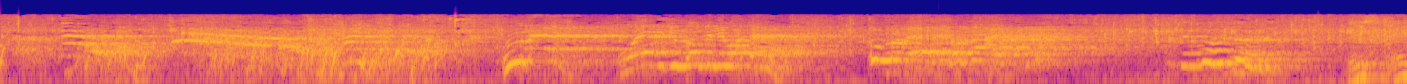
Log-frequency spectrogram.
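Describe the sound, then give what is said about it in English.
Heavy, continuous splashing and churning water with frantic thrashing bursts throughout as a man is held under the water by his head and hair, while voices shout and cry out over the commotion. “Hold his head on the water. Eh? Hold it under.”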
